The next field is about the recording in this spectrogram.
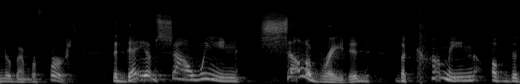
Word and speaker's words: Samhain: It's spelled S-A-M-H-A-I-N, Samhain, but it's pronounced Samhain. Catch the last syllable of that, een?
